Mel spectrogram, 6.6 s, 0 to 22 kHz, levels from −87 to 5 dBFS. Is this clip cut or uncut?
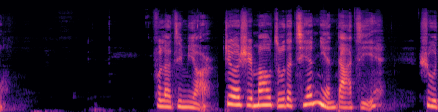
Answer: cut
